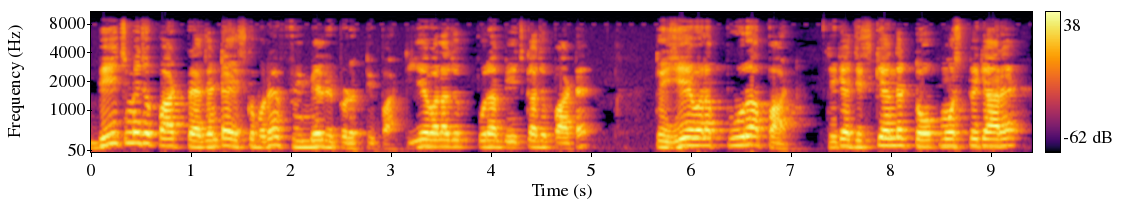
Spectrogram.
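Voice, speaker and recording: A man's voice: on the high side, a little fast, dull audio. Male teacher, question-and-answer style. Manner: asks rhetorical questions and answers them himself; mixes English terms into Hindi speech, casual and encouraging. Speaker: science teacher. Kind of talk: classroom lesson explaining flower parts.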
